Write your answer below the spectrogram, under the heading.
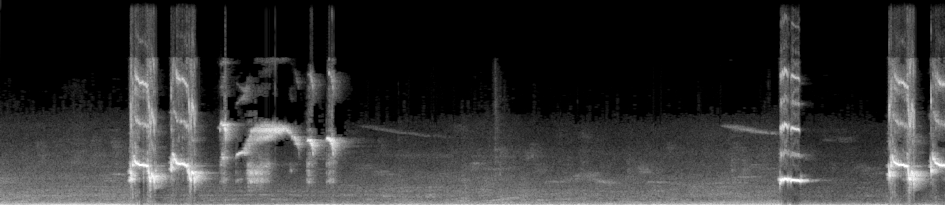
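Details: Orange-headed thrush, North Bali, singing master phrases meant to coax a young bird into full song. Two short bursts of piercing whistles and chatter are separated by a long quiet stretch with low background noise.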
